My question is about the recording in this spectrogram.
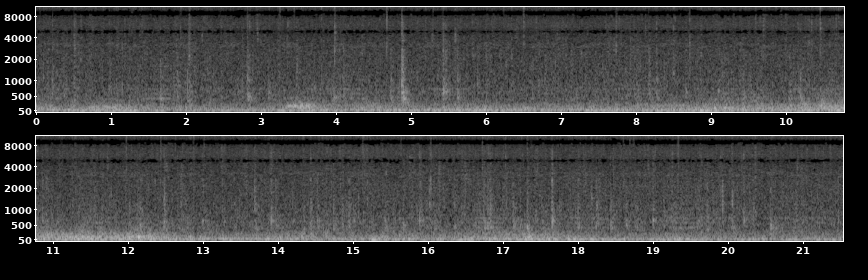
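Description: Thunderstorm: steady rain with individual drops ticking close by, over low rolling thunder that swells and fades several times.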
